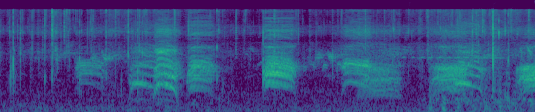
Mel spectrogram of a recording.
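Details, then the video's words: Loud calling from crows squabbling over food: a steady run of overlapping hoarse caws, roughly one every second, against a busy noisy background. "কাকের ডাক Crow Sound Crow ki Awaz Loudly | Crow bird Fight for Food"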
